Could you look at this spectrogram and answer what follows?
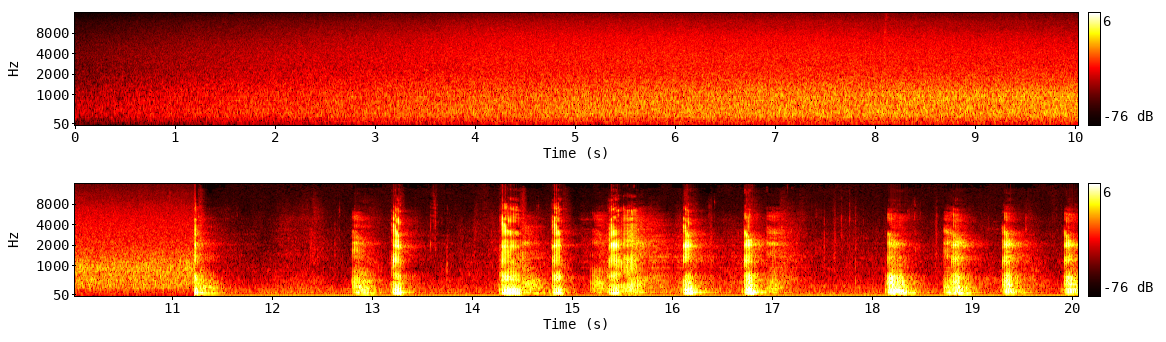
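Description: A steady hissing noise fades in and holds for about eleven seconds, then cuts off suddenly. An animal follows with a series of short, pitched calls, about a dozen at uneven intervals.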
